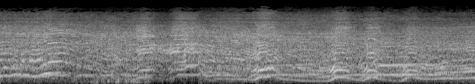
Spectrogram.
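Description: Several petrol radio-controlled cars racing, their small two-stroke engines revving up and down. Several engine notes overlap, each rising and falling in pitch as the throttle opens and closes.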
